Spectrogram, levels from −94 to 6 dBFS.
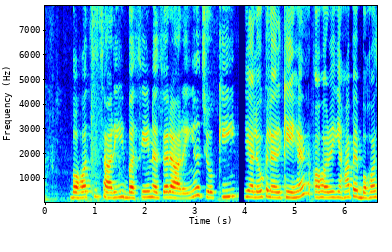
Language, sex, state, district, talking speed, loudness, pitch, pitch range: Hindi, female, Bihar, Vaishali, 170 wpm, -16 LUFS, 230 Hz, 220-245 Hz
